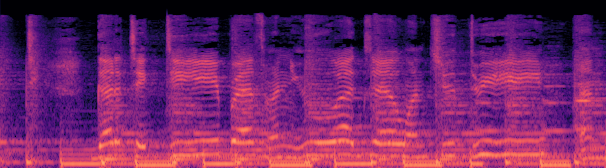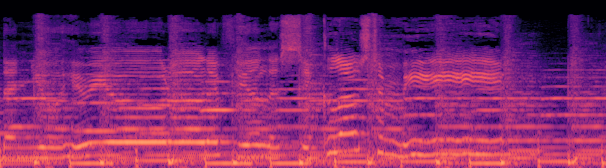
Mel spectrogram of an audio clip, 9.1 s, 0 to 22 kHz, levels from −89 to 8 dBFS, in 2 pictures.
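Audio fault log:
No faults heard anywhere in this clip.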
